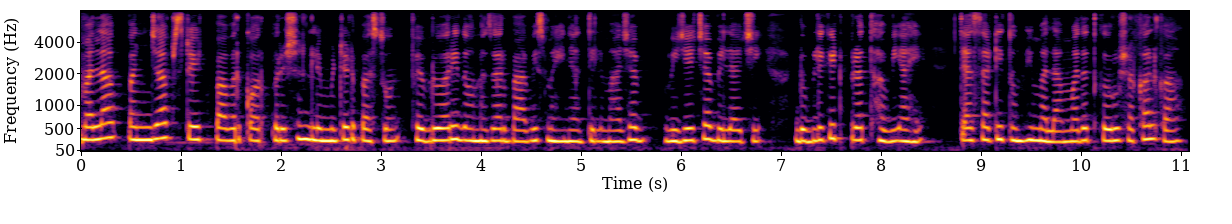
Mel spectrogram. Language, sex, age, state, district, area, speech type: Marathi, female, 18-30, Maharashtra, Ahmednagar, urban, read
